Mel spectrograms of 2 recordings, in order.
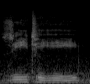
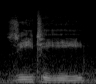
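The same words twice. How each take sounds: First: The letters are said in an American way. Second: The same.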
